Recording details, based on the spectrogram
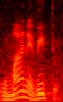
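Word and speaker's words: Humanae Vitae: sexto que se llama humana vite se pronuncia así en latín uman evite trata sobre la regulación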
